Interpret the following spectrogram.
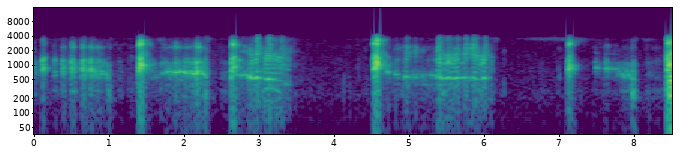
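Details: Pug 'singing' while waiting for his food, one of three dogs being fed: bursts of whiny, yelping howls and moans in short phrases separated by pauses, ending with sharp yips.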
